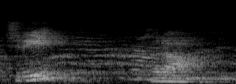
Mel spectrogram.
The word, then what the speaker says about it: श्री: ऐसे ऐसे बच्चे कई बार लिख देते हैं क्योंकि उनको ध्वनि सुनाई दे रही कि स भी है और र भी है, जबकि लिखा कैसे जाएगा? श्री राम।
